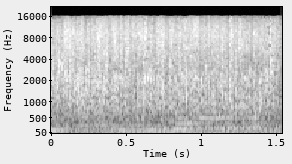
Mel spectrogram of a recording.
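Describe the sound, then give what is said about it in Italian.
Crowd applause at a maker fair event: a dense, loud, continuous wash of clapping that holds steady throughout with no pauses. “Applauso.”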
